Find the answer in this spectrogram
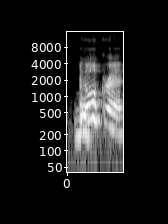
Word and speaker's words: ochre: Okra is not spelled like that. It's not? No, okra has an A. Okra. Oh, okay. Well, whatever OCHRE is, don't know. Ochre. You're saying it right. It's just not the vegetable.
